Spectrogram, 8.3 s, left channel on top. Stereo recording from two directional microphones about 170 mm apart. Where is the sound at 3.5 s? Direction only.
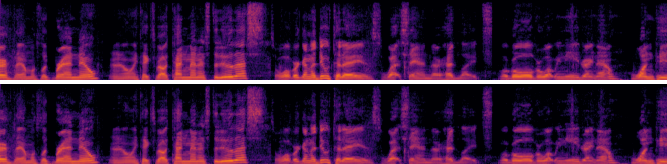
55° left (ahead or behind).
